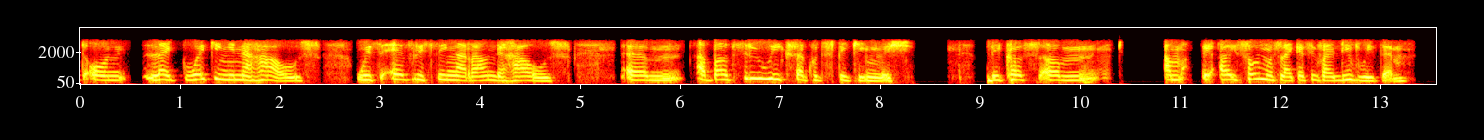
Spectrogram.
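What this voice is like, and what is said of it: French or South African-sounding accent. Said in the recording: “this lady has a French accent too ... there were definite South African sounds there”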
